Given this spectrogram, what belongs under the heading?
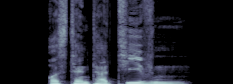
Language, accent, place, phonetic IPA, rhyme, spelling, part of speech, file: German, Germany, Berlin, [ɔstɛntaˈtiːvn̩], -iːvn̩, ostentativen, adjective, De-ostentativen.ogg
- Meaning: inflection of ostentativ: 1. strong genitive masculine/neuter singular 2. weak/mixed genitive/dative all-gender singular 3. strong/weak/mixed accusative masculine singular 4. strong dative plural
